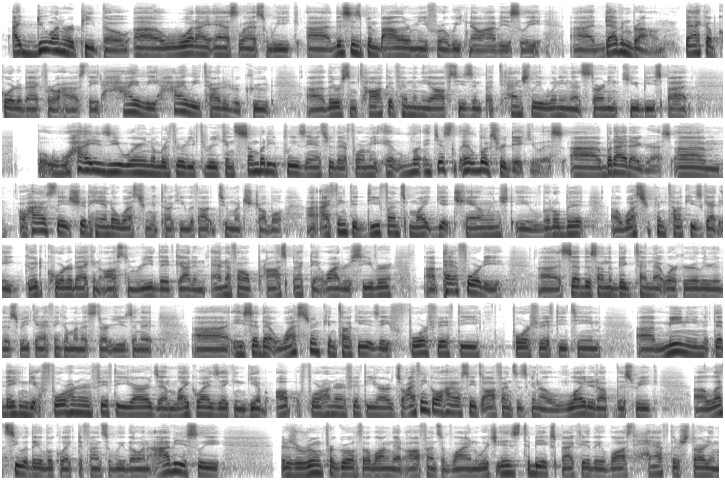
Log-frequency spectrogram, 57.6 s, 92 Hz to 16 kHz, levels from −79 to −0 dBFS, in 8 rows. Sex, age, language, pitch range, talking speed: male, 20-39, English, 115-140 Hz, 215 wpm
